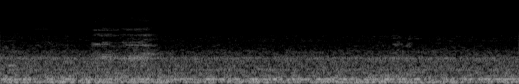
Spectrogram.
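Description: Running noise of a Sydney suburban electric train heard from inside the carriage as it rolls slowly into the station: a steady rumble with a constant low hum, and a brief higher-pitched sound about a second in.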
